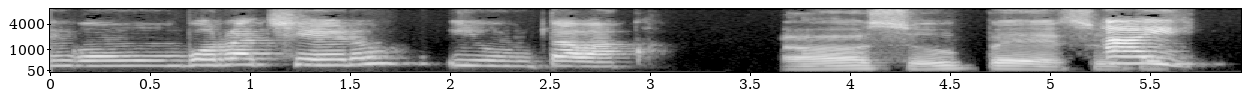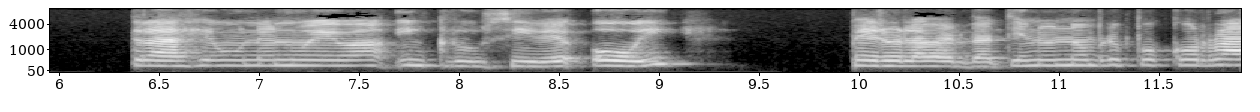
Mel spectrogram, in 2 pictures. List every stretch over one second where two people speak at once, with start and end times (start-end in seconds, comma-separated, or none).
none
